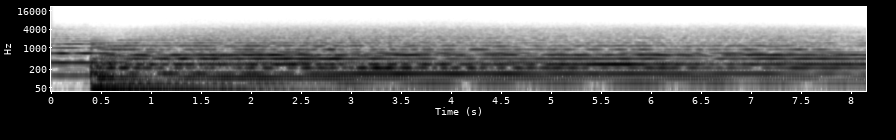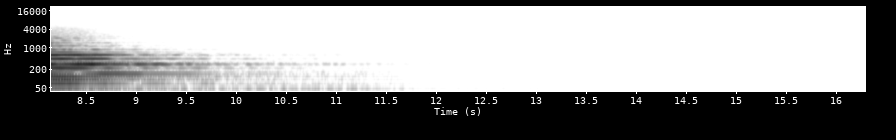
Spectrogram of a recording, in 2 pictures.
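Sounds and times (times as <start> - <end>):
choir: 0.0 - 9.0
orchestra: 0.0 - 9.4.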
